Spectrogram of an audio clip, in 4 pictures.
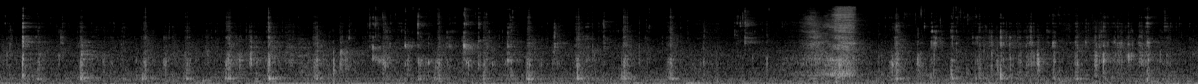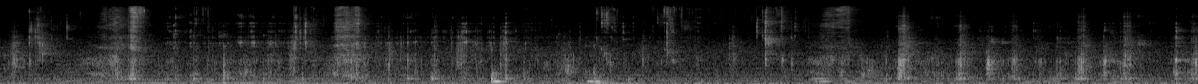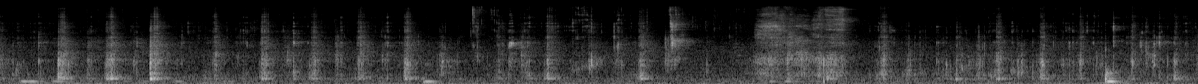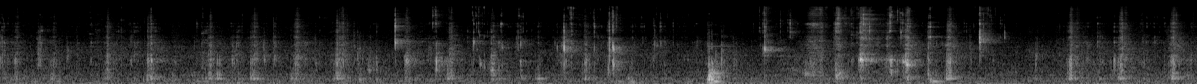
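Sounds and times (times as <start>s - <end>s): person chewing and biting food: 7.4s - 30.9s.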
